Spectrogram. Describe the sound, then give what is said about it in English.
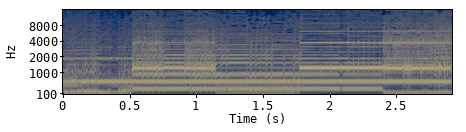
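A three-module Eurorack modular synth patch plays a loud, busy sequence: a steady high drone over a stepping bass line that jumps between low notes, with bright buzzy harmonics and no voices. The modules are an Ornament and Crime in Hemispheres mode, a Qubit Data Bender, and a Make Noise Mimeophone as the sound source. “What you're hearing currently is indeed three modules.”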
